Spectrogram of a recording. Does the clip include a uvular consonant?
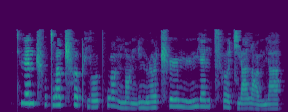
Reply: no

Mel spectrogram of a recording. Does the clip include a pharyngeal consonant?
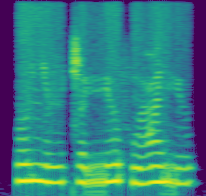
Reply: yes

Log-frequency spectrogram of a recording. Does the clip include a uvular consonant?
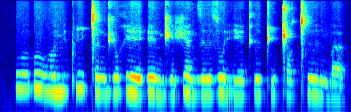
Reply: no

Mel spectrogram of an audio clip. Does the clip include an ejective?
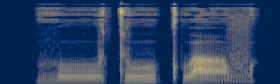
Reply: yes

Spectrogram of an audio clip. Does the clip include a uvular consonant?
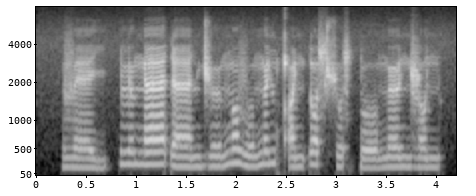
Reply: yes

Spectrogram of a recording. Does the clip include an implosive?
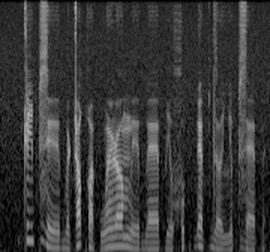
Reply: yes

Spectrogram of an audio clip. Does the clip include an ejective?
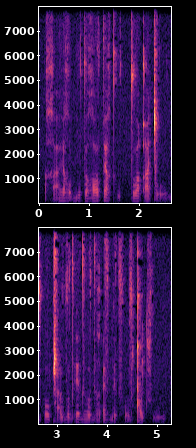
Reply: yes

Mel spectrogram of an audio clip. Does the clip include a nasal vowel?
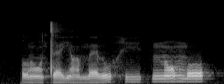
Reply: yes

